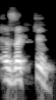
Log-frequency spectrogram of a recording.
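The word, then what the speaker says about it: adjective: सी टी आई व लेकिन इसको एडजेक्टिव ना पढ़ कर के इसको पढ़ते हैं एडजेक्टिव इसमें डी साइलेंट होता है एडजेक्टिव एडजेक्टिव का मतलब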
